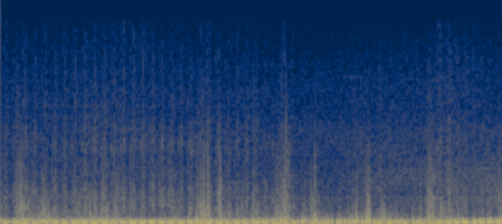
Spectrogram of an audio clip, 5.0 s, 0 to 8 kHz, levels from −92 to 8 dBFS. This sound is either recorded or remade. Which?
recorded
